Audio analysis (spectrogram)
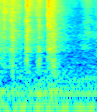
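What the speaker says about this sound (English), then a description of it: "One more good shuffle." Oracle cards being shuffled by hand at a table, a few quick riffling bursts of papery flutter close by, then a softer fading rustle, with no talking.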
